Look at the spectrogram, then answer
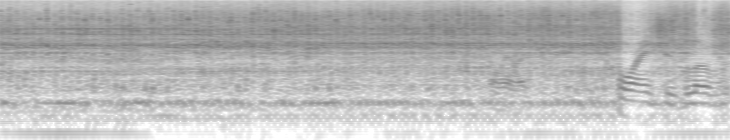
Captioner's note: boat motor rumbling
